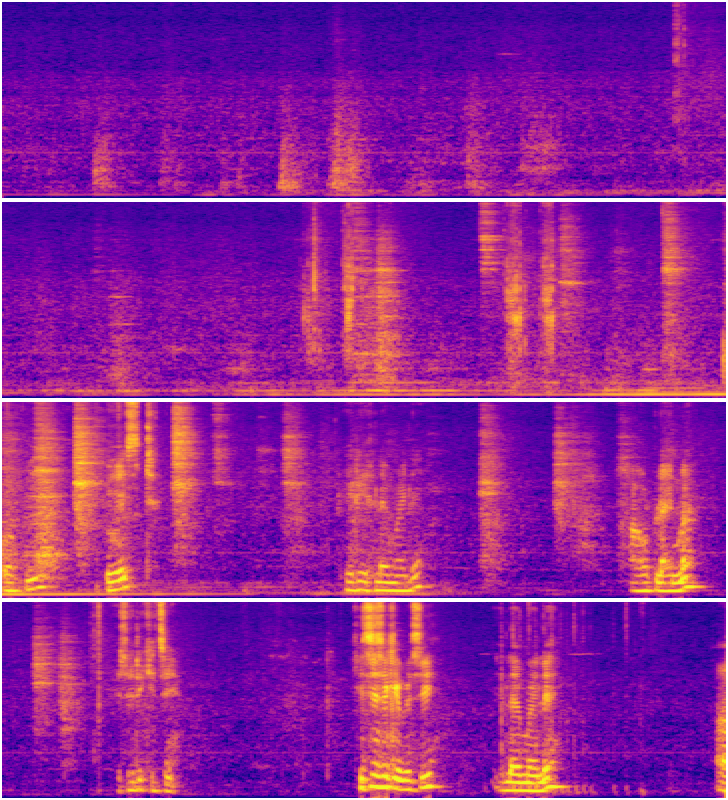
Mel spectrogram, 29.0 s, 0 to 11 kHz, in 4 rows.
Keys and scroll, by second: 14.5 ctrl+c, 15.4 ctrl+v, 26.7 ctrl+Page_Down, 26.8 ctrl+Page_Down, 27.0 ctrl+Page_Down, 27.2 ctrl+Page_Down, 27.3 ctrl+Page_Down, 27.5 ctrl+Page_Down, 27.8 ctrl+Page_Down.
